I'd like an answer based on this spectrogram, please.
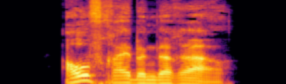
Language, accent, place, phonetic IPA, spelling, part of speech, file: German, Germany, Berlin, [ˈaʊ̯fˌʁaɪ̯bn̩dəʁɐ], aufreibenderer, adjective, De-aufreibenderer.ogg
- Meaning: inflection of aufreibend: 1. strong/mixed nominative masculine singular comparative degree 2. strong genitive/dative feminine singular comparative degree 3. strong genitive plural comparative degree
